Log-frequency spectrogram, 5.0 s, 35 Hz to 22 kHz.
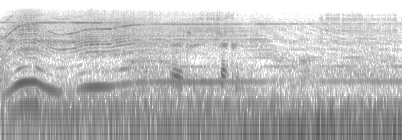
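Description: An Avios Albatross HU-16 V2 radio-controlled seaplane revs up for takeoff, its engine whine climbing in pitch and then holding a steady buzzing drone, with someone talking over it outdoors.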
